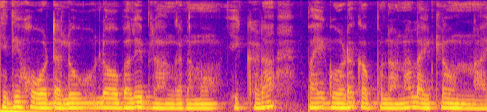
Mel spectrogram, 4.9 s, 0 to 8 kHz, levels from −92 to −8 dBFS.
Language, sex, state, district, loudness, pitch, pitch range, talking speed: Telugu, male, Telangana, Hyderabad, -15 LUFS, 125 Hz, 115-130 Hz, 110 wpm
